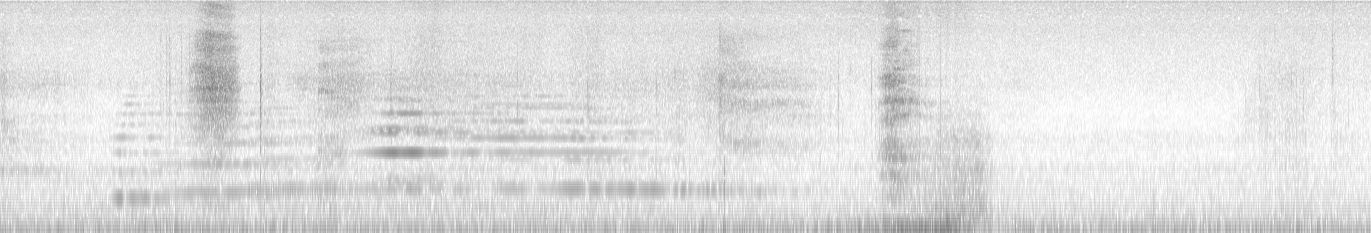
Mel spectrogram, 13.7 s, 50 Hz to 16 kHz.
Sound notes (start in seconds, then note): 0.0 sighs; 2.5 sniffles; 3.0 sighs; 5.6 sighs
